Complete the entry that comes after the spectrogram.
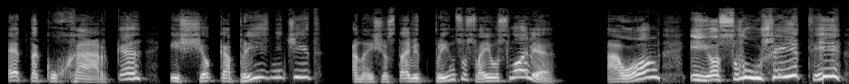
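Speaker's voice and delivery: high, scandalised princess tirade; indignant outrage. A narrator's reading. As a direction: build to a loud shriek of disbelief.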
